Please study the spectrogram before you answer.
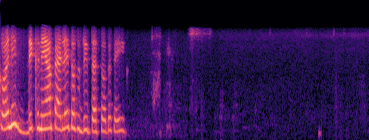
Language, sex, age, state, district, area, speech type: Dogri, female, 18-30, Jammu and Kashmir, Udhampur, rural, conversation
